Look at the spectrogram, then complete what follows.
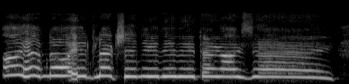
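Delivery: very high, slow, inflectionless parody; mocking robotic send-up of a housewife; soulless monotone. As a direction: hold every word on one high note. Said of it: "she says it like a soulless person".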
